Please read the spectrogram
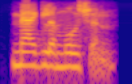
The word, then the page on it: Maglemosian: Indian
